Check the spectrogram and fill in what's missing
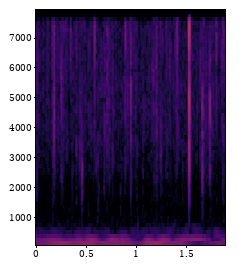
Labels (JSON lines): {"label": "biophony, midshipman", "recorder": "SoundTrap 500"}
